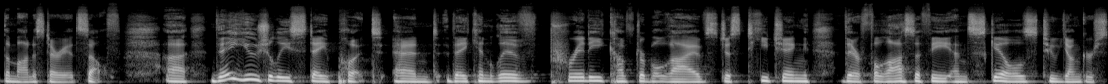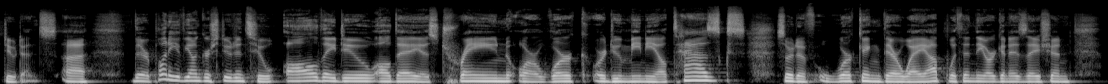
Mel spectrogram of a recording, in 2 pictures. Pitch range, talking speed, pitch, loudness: 130-150 Hz, 145 wpm, 140 Hz, -18 LUFS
